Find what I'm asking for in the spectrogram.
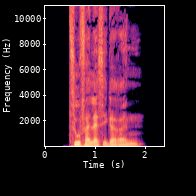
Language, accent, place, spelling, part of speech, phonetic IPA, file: German, Germany, Berlin, zuverlässigeren, adjective, [ˈt͡suːfɛɐ̯ˌlɛsɪɡəʁən], De-zuverlässigeren.ogg
- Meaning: inflection of zuverlässig: 1. strong genitive masculine/neuter singular comparative degree 2. weak/mixed genitive/dative all-gender singular comparative degree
